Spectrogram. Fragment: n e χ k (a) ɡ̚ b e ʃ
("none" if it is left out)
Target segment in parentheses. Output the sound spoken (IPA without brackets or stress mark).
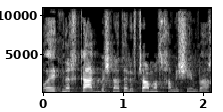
a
